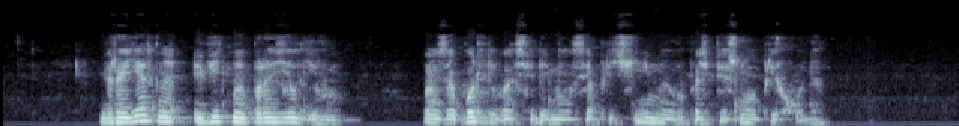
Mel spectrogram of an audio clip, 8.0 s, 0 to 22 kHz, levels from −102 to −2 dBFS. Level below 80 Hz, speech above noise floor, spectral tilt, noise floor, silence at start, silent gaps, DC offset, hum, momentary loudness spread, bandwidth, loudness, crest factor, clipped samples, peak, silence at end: -58 dBFS; 46 dB; -7 dB/octave; -68 dBFS; 0.85 s; none; under 0.1%; none; 12 LU; 7 kHz; -23 LUFS; 20 dB; under 0.1%; -4 dBFS; 1.15 s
